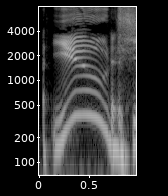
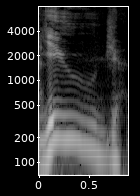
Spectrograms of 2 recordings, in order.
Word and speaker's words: huge: Huge. – No, it's huge. Huge. Say the H with me, all right?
